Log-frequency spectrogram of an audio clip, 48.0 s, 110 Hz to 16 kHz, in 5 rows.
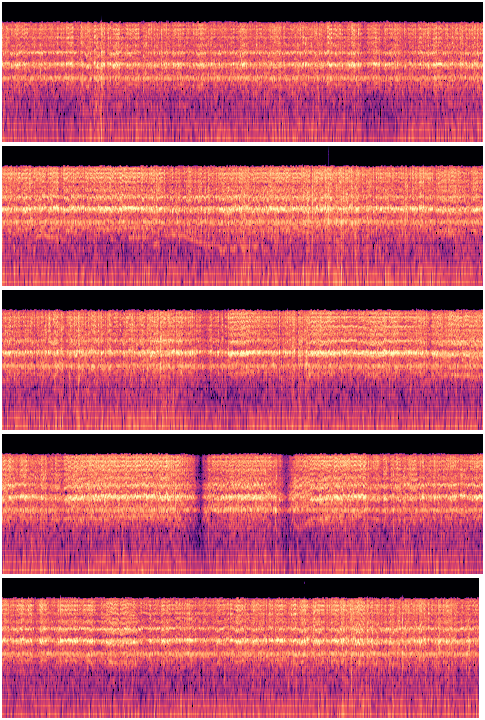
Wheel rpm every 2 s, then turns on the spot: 240, 230, 240, 240, 230, 230, 220, 230, 240, 230, 240, 230, 230, 230, 220, 200, 140, 150, 220, 230, 220, 240, 230, 220.
none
